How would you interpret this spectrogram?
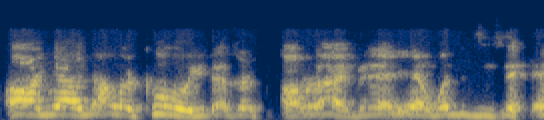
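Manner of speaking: high, won-over impression; sudden friendly mock voice. Star bought with pizza, high friendly mock voice. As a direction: flip to buddy-buddy, high and bright. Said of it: "He's like".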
